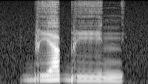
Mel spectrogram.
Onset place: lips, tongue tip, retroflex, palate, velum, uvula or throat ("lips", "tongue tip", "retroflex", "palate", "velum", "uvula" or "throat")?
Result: lips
